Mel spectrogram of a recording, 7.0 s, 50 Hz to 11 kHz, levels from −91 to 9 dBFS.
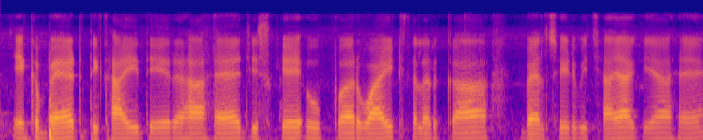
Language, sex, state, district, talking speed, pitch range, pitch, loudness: Hindi, male, Jharkhand, Deoghar, 130 wpm, 115-120 Hz, 120 Hz, -20 LUFS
